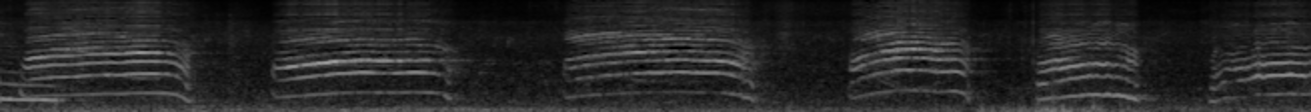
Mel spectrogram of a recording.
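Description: Tabby-and-white kitten meowing over and over: about six long calls, each rising then falling in pitch, with short gaps between. The kitten is hungry.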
